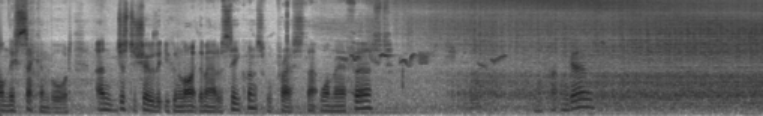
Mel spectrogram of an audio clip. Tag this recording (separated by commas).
Fireworks, Speech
